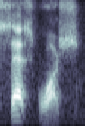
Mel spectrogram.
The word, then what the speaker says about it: Sasquatch: out wait a minute you're not pronouncing it right it's sasquash oh sasquash yeah okay all the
